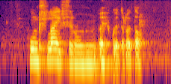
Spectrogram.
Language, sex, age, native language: Icelandic, male, 12, Icelandic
